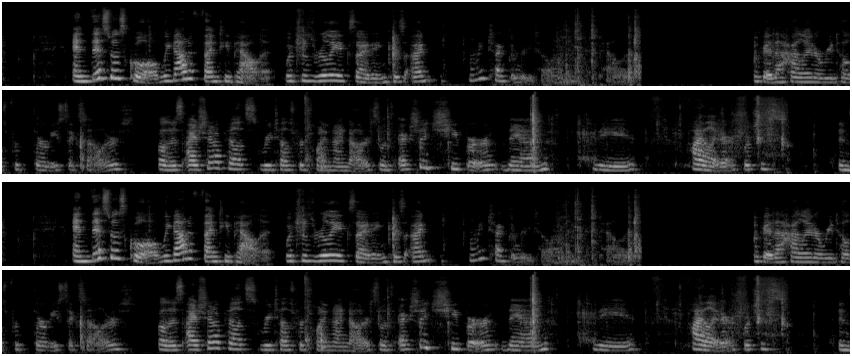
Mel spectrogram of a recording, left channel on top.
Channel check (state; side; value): normal; both; correlation 0.46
